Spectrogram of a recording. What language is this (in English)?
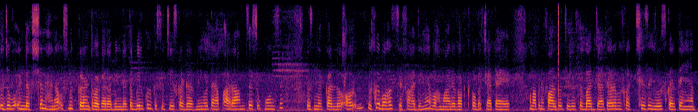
Urdu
